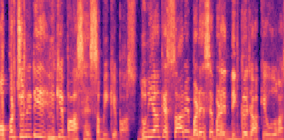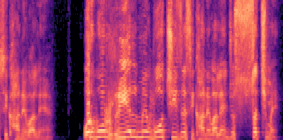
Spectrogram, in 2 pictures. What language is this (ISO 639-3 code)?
hin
